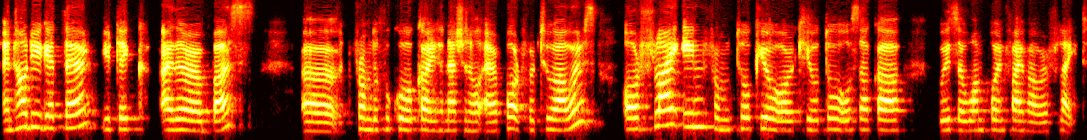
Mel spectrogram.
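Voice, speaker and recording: A young woman from Singapore presents admissions information in a webinar. Her voice sits a little high. She talks in a steady, informative way with small fillers and restarts. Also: normal speed. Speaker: admissions counselor.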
